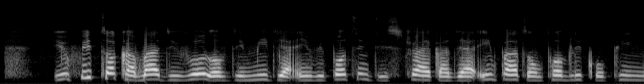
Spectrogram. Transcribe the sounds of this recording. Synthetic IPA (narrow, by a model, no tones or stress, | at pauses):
jufitʰɔkabaʊt̚diɹolɔfdimidiaʔĩnɹipɔtĩŋdistɹaɪkãndɛaʔĩmpak̚tɔ̃npʰɔblikʰopʰĩnjɔ̃n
